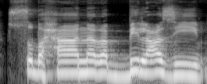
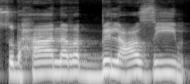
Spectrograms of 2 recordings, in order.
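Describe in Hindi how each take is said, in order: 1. बीच का शब्द छोटा "rabbil" पढ़ा जाता है। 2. बीच का शब्द छोटा "rabbil" पढ़ा जाता है।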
